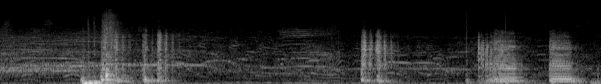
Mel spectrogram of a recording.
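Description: Between-song stage sound from a live band through the PA: a loud, sudden thump about a second in, then a few short pitched sounds over a low background hum.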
